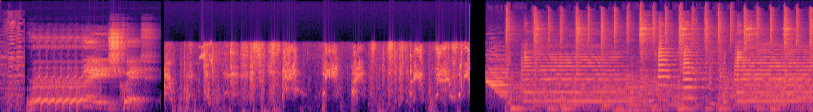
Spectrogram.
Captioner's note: angry British noises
